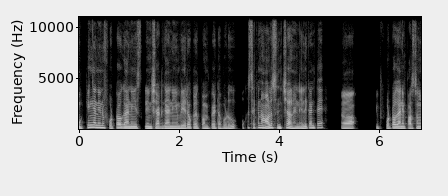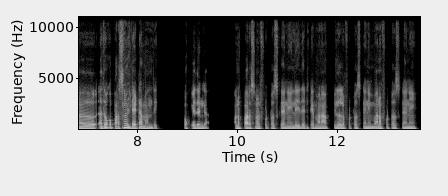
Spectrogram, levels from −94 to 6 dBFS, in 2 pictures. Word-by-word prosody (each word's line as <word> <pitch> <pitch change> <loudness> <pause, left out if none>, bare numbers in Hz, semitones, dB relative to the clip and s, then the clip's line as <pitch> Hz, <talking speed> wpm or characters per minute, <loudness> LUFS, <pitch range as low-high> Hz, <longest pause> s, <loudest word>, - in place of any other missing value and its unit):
ముఖ్యంగా 225 +9 +1
నేను 210 -1 +3
ఫోటో 150 +5 -1
గాని, 165 -1 +5
స్క్రీన్‌ 150 +1 +1
షాట్ 155 -1 +2
గాని 140 0 +6
వేరే 140 +5 +3
ఒకళ్ళకి 155 -3 -2
పంపేటప్పుడు 130 -3 -1 0.2
ఒక - - -19
సెకండ్ 190 +3 -1
ఆలోసించాలండి. 165 - +2
ఎందుకంటే 185 +7 -1 0.5
ఆహ్, 125 +1 +3 0.5
ఈ - - -5 0.2
ఫోటో 150 +3 0
గాని, 150 -1 +5
పర్సనల్ 145 +3 +1 0.3
అది 150 - +2
ఒక 180 - -2
పర్సనల్ 180 +7 +2
డేటా 135 +5 +3
మనది 105 -4 -3 0.6
ఒక 120 - -7
విధంగా. 125 -6 0 0.5
మన 130 - +1
పర్సనల్ 125 +1 +1
ఫోటోస్ 115 -1 -8
గానీ, 110 0 -2
లేదంటే 110 +2 -4
మన 115 0 +1 0.2
పిల్లల 120 +2 -1
ఫోటోస్ 115 0 -8
గానీ 110 0 -2
మన 115 - +1
ఫోటోస్ 115 -2 -8
గానీ, 105 -1 -2
135 Hz, 165 wpm, -24 LUFS, 115-160 Hz, 0.6 s, గాని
